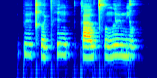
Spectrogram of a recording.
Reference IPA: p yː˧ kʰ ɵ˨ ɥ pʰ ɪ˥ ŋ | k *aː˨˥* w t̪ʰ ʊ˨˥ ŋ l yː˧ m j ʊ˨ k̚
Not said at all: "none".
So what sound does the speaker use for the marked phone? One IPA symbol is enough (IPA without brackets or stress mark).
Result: aː˨˥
